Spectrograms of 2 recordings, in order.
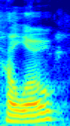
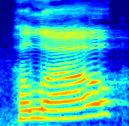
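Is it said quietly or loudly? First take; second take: quietly; loudly. First: It is said quietly. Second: It is said loudly.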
